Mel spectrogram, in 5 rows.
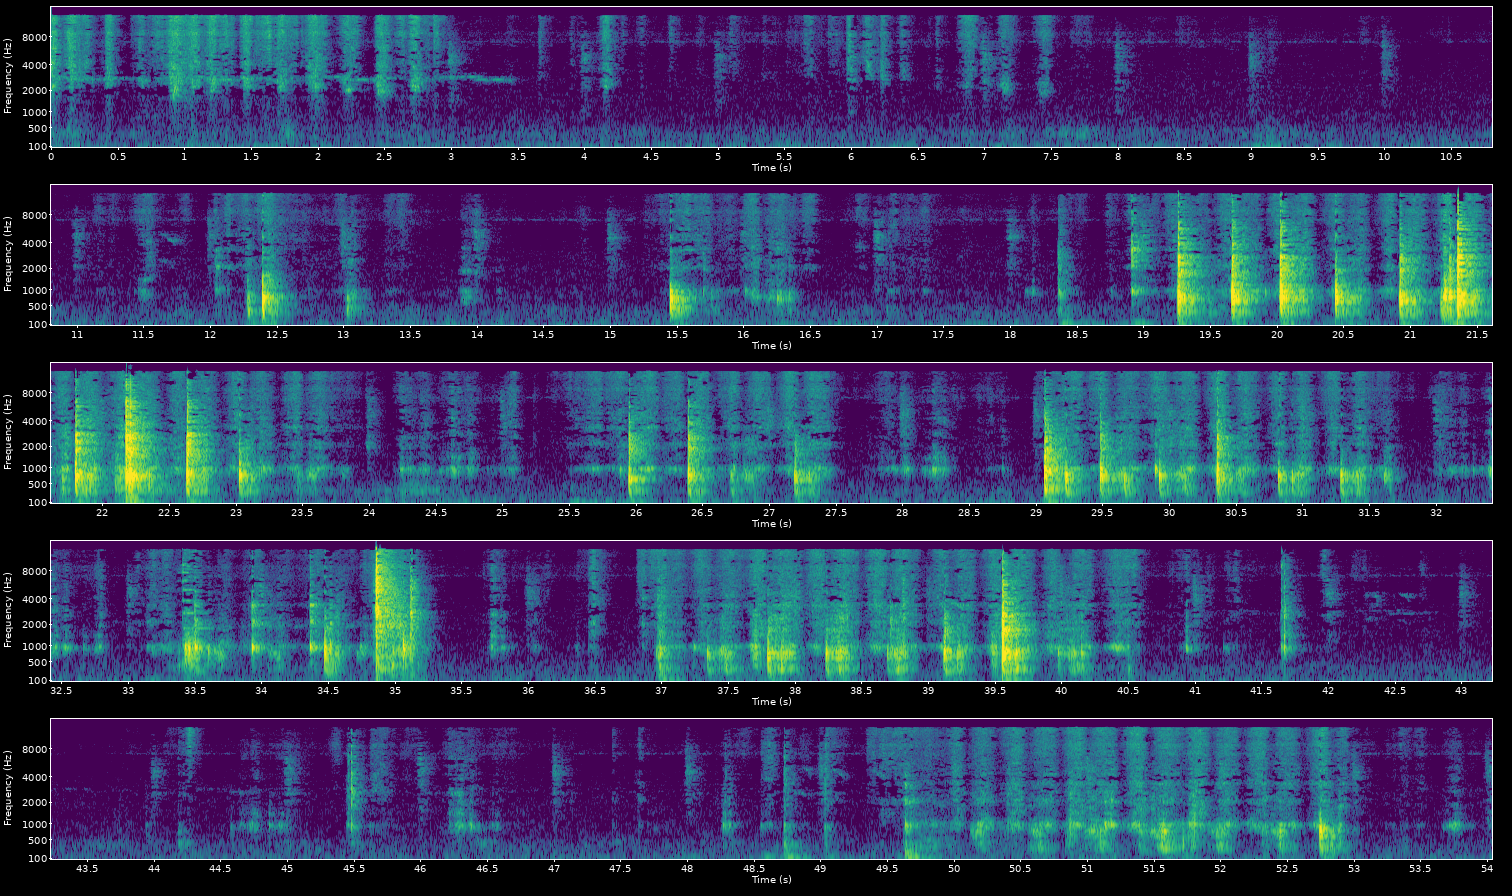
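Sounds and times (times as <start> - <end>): rolling pin rolling over dough: 11.0 - 42.3, 44.0 - 54.0.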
